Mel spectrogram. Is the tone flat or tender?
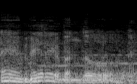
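tender. It is said in a warm, tender tone. The speaker calls it right.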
